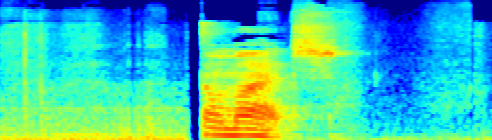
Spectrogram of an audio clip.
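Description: A young woman speaks briefly and close up.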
